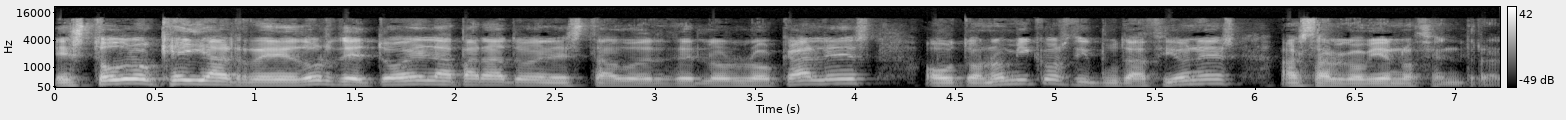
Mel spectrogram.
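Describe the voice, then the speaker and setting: Talking at a fairly quick pace, a man with a fairly high pitch and a dark, mellow tone makes very wide pitch swings. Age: 60s. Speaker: political debate panelist. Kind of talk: panel debate. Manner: hesitant, many fillers.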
